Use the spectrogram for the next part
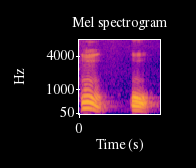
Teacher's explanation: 우가 미세하게 더 높은 위치에서 소리를 내게 됩니다. 그래서 우, 오. 그리고 혀가 안에서 더 속에서 소리가 납니다.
